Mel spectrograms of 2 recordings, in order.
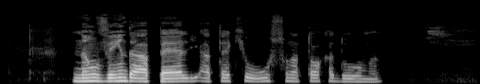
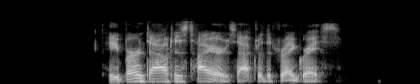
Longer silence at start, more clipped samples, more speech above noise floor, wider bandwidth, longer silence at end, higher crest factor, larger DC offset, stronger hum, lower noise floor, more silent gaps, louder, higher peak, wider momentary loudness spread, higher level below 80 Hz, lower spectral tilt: second, 0.75 s vs 1.1 s; neither; second, 35 dB vs 48 dB; first, 10.5 kHz vs 8.6 kHz; first, 1 s vs 0.85 s; about the same, 18 dB vs 18 dB; neither; neither; second, -54 dBFS vs -64 dBFS; neither; second, -19 LUFS vs -16 LUFS; about the same, -2 dBFS vs 0 dBFS; first, 14 LU vs 6 LU; second, -66 dBFS vs -56 dBFS; first, -8 dB/octave vs -4.5 dB/octave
